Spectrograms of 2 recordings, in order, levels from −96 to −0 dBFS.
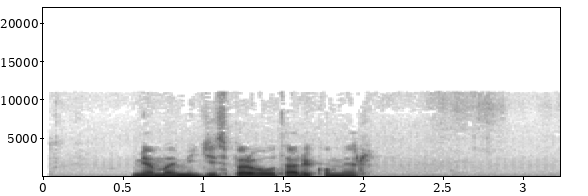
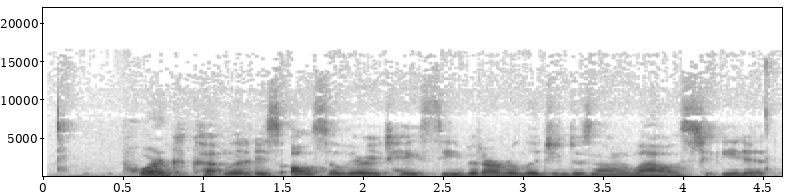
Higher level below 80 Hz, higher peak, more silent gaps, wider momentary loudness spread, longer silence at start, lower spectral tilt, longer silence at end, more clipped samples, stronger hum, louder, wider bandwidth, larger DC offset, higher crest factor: first, -50 dBFS vs -60 dBFS; first, -6 dBFS vs -14 dBFS; neither; about the same, 9 LU vs 8 LU; first, 0.55 s vs 0.1 s; first, -8 dB/octave vs -5 dB/octave; first, 1.2 s vs 0.05 s; neither; first, 60 Hz at -50 dBFS vs none; first, -22 LUFS vs -33 LUFS; second, 11.5 kHz vs 16.5 kHz; neither; about the same, 18 dB vs 20 dB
